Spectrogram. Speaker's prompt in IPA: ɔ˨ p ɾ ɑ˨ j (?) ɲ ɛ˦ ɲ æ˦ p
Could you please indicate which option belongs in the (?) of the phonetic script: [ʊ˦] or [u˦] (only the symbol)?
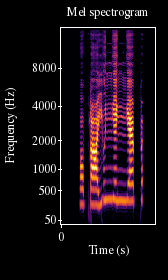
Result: ʊ˦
